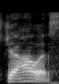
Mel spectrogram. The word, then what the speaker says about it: Jolles: Well, for years I was like, it's jawless, like jaw. Just say jawless, and they always get it wrong.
